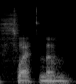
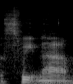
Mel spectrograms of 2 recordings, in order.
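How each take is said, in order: First: The first syllable sounds like 'sweat'. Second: The first syllable sounds like 'sweet'. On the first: "I think it's sweat, really" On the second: "Sweetenham sounds better"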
